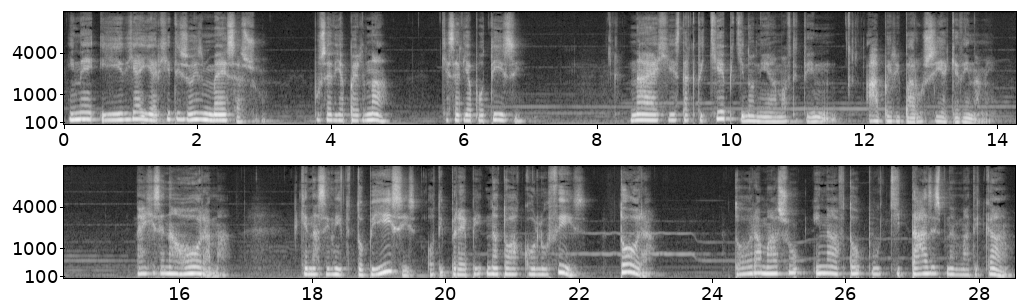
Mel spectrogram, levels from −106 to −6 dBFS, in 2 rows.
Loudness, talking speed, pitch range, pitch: -23 LUFS, 95 wpm, 140-205 Hz, 185 Hz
